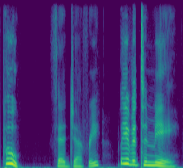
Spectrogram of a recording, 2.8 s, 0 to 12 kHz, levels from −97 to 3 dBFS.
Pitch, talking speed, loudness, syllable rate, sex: 220 Hz, 150 wpm, -20 LUFS, 4.7 syllables/s, female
